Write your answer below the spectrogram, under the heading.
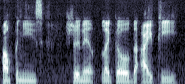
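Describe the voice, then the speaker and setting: Deep-voiced laid-back man, dry close sound. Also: little pitch movement, normal speed, dry recording, lo-fi sound. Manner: laid-back, joking, trails off with "like". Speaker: podcast co-host. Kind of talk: casual banter.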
